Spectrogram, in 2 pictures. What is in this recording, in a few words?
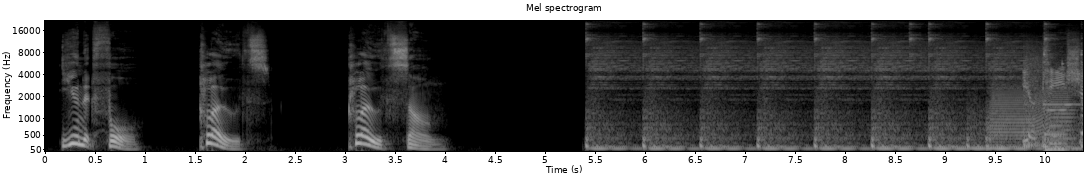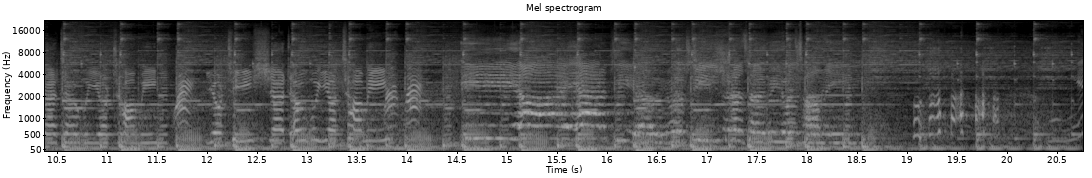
Clothes song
